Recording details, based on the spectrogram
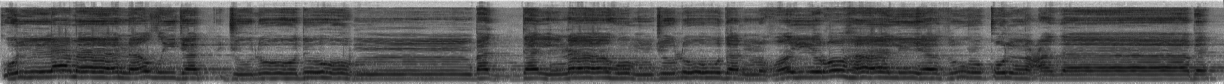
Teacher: عذاب ذال کو باریک پڑھنا ہے اور یہاں پر بھی الف مدہ ہے تو ایک الف کے برابر کھینچیں گے اور با میں وقف کریں گے تو با میں قلقلہ ہوگا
